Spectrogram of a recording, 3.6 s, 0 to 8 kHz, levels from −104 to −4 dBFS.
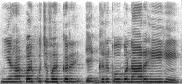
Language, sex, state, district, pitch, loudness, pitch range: Hindi, female, Uttar Pradesh, Saharanpur, 255 Hz, -17 LUFS, 250-265 Hz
